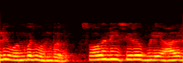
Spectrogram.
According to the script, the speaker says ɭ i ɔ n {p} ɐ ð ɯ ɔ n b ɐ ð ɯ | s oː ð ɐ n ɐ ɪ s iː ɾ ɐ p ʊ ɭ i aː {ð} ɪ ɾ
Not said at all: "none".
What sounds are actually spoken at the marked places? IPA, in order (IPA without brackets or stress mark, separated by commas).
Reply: b, ð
